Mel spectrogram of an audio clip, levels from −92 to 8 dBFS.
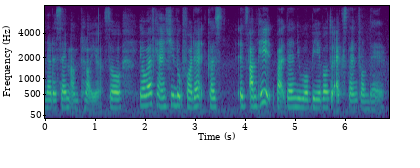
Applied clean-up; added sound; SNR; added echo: none; none; none; none.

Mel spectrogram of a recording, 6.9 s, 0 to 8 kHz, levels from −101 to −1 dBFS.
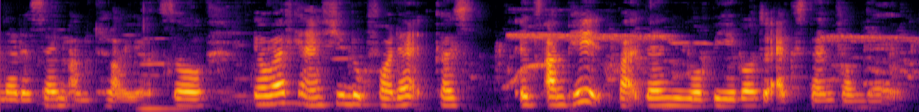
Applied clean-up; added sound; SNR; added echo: classical method log-MMSE.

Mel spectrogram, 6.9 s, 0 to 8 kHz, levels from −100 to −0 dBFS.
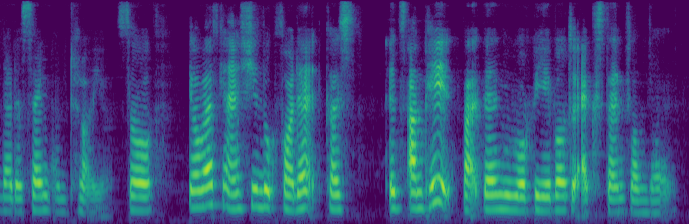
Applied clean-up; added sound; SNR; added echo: neural mask model DeepFilterNet 3.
